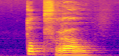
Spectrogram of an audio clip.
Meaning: 1. a female executive of a business or company 2. a great woman
- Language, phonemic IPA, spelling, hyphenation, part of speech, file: Dutch, /ˈtɔp.vrɑu̯/, topvrouw, top‧vrouw, noun, Nl-topvrouw.ogg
